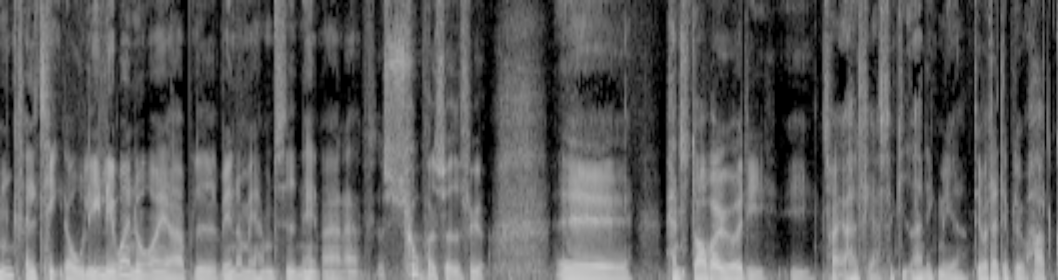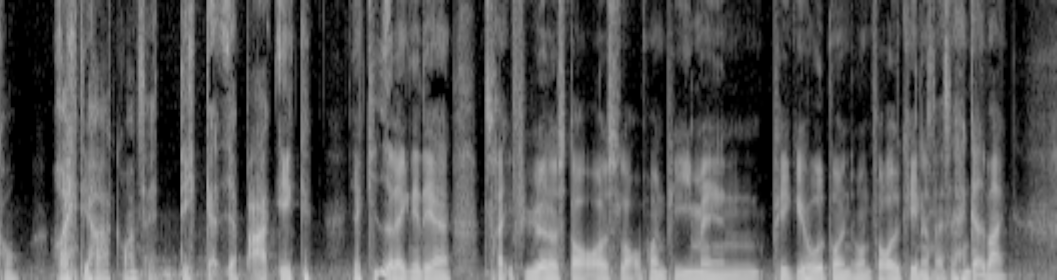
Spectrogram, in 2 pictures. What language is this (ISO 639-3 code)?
dan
